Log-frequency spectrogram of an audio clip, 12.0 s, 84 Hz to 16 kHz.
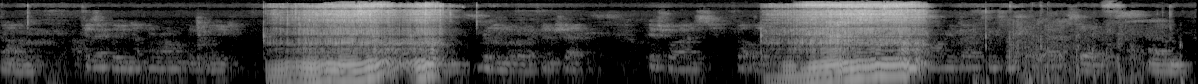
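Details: Loud, harsh, fluttering snores on the in-breath, about 12 per minute, with quieter breathing noise between them: snoring.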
